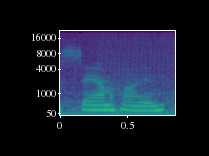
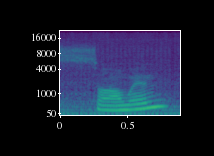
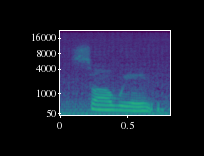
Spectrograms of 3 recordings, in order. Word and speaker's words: Samhain: know that we are all tempted to say samine the GIC pron pronunciation is sawin the Druid is saen and here in the US we say pumpkin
